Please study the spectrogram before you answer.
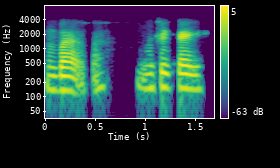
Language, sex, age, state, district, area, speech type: Marathi, male, 18-30, Maharashtra, Jalna, urban, conversation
